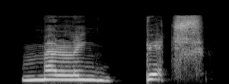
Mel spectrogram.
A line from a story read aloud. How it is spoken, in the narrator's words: he snarled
